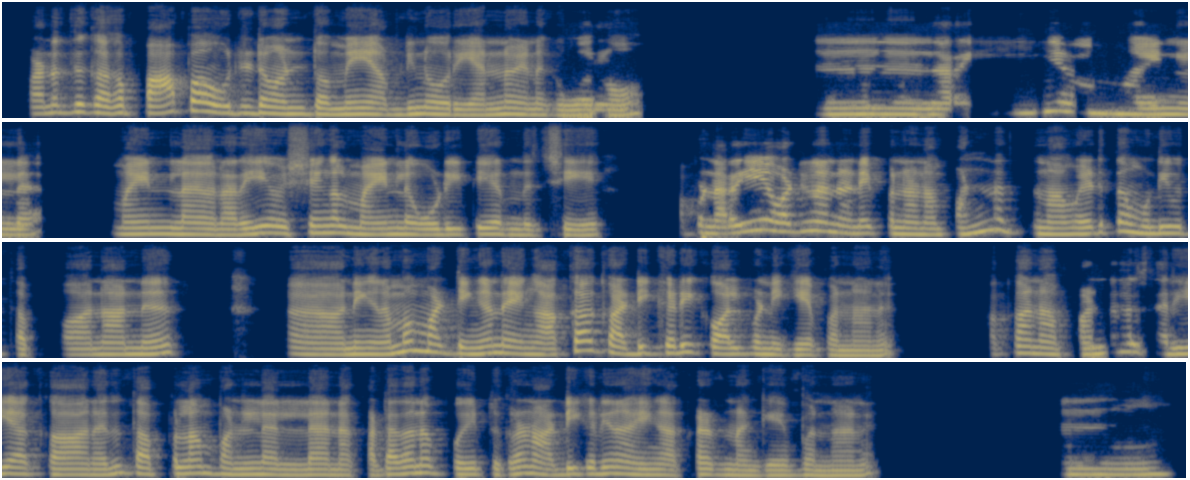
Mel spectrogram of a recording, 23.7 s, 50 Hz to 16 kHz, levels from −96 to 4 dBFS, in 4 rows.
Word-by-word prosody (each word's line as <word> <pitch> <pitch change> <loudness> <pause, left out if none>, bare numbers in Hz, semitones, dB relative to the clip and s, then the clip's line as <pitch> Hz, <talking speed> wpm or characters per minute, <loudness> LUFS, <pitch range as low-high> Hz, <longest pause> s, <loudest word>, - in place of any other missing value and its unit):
பணத்துக்காக 225 +1 +1
பாப்பாவ 265 +6 +4
விட்டுட்டு 215 0 0
வன்டோமே, 185 -1 +2
அப்படின்னு 185 +3 -1
ஒரு 165 - -1
எண்ணம் 180 +2 +1
எனக்கு 160 -2 -3
வரும். 160 +2 -1 1.0
ம். 180 -1 0
நெறைய 215 +8 -4 0.3
மைண்ட்ல 180 -1 +2 0.5
மைண்ட்ல 190 -1 +3 0.2
நெறைய 180 +6 +2
விஷயங்கள் 220 +2 +1
மைண்ட்ல 180 +1 +4
ஓடிட்டே 175 +2 0
இருந்துச்சு. 165 -1 -3 0.5
அப்போ - - -7
நெறைய 235 +8 +5
வாட்டி 265 +1 +1
நான் 265 -5 +4
நினைப்பேன் 205 -1 +1
நானு, 180 -1 +1
நான் 175 +1 -7
பண்ண 270 +10 -1 0.2
நான் 185 +1 +1
எடுத்த 235 +6 -4
முடிவு 210 +1 0
தப்பா? 175 +1 -6
நானு 185 +1 +2 0.7
அ - - -1 0.2
நீங்க 185 0 +3
நம்ப 260 +8 +2
மாட்டீங்க! 205 -4 +2
நான் 210 -3 +6
எங்க 175 -2 +2
அக்காக்கு 290 +11 +2
அடிக்கடி 205 +4 +1
கால் 190 0 +2
பண்ணி 180 -2 +1
கேப்பேன் 160 -2 0
நானு. 150 +1 -3 0.5
அக்கா! 215 +4 -2
நான் 185 -1 -2
பண்றது 215 +7 -2
சரியாக்கா? 190 -1 +1
நான் 170 - 0
எதுவும் 205 +1 -4
தப்புலாம் 200 +2 -1
பண்ணலல? 170 -2 0
நான் 160 - -2
கரெக்டா 165 +3 -1
தான 225 - +1
போயிட்டுருக்கேன்? 180 +3 -1
நான் 165 - +1
அடிக்கடி, 190 +3 +1
நான் 180 - +2
எங்க 165 - 0
அக்காட்ட 165 -1 -2
நான் 150 0 -6
கேப்பேன் 155 -1 -3
நானு. 150 +1 -3 1.0
ம். 175 0 -4
185 Hz, 160 wpm, -23 LUFS, 175-205 Hz, 1.0 s, நான்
